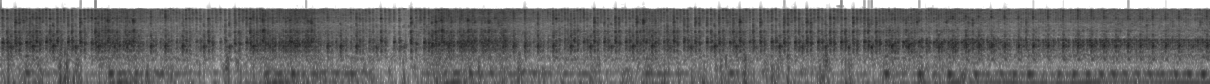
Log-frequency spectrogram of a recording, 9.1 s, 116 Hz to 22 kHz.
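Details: Mercedes OM606 diesel at cold idle: rapid clatter with a heavier rhythmic knock near the end; cause was leaking intake valves, fixed by replacing valves and lifters.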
